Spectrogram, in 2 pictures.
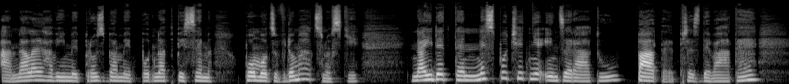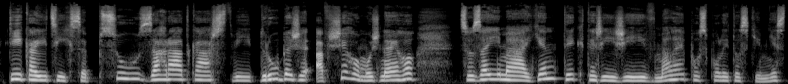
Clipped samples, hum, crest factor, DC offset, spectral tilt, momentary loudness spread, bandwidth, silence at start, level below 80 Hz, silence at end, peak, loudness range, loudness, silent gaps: under 0.1%; none; 18 dB; under 0.1%; -3.5 dB/octave; 9 LU; 19 kHz; 0 s; -64 dBFS; 0.05 s; 0 dBFS; 3 LU; -18 LUFS; none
